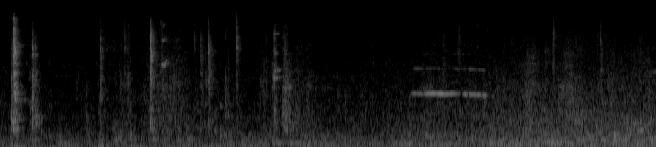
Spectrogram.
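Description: Scattered light clicks and clinks of kitchen objects and hanging utensils rattling as a house shakes in an earthquake, thickest in the first three seconds. A short, thin high tone sounds about four seconds in.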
